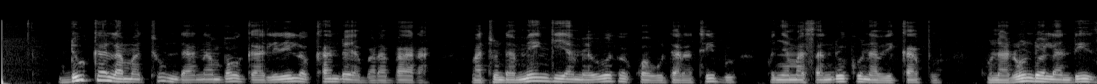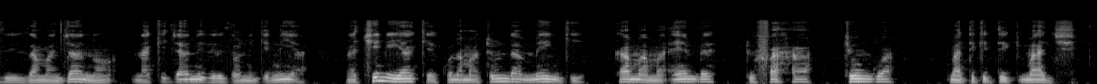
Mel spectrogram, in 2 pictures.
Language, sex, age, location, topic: Swahili, male, 36-49, Kisii, finance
